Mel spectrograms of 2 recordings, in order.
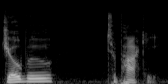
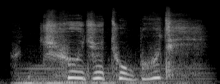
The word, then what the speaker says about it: Jobu Tupaki: So here's one of Evelyn's mispronunciations of Jobu Tupaki. That's what she's trying to say here. Juju to booty. Choo-choo to booty.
